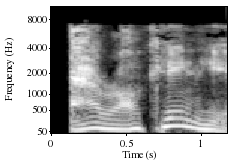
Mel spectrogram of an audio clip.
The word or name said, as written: Araucania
